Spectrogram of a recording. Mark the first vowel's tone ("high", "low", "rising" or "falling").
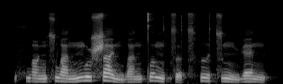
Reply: rising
